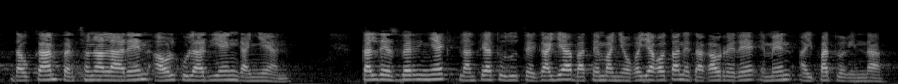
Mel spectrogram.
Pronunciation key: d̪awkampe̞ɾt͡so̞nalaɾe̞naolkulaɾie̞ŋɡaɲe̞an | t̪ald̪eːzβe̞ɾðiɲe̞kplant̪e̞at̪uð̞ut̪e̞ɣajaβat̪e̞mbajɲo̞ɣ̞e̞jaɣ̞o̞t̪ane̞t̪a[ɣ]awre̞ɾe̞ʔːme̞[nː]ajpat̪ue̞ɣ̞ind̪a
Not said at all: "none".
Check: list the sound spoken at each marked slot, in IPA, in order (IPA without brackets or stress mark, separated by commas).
ɣ, n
